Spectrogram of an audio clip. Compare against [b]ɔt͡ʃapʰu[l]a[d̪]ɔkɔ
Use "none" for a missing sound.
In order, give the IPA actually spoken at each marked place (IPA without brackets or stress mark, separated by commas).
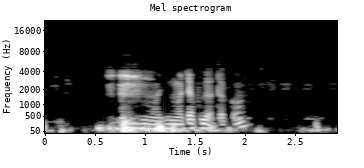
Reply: m, l, t̪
